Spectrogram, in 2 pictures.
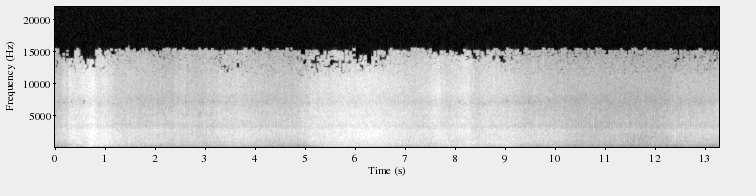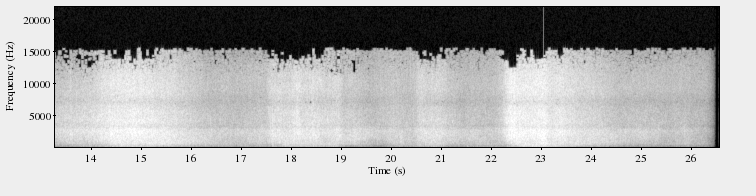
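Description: Foamy surf hisses as it spreads over the sand.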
